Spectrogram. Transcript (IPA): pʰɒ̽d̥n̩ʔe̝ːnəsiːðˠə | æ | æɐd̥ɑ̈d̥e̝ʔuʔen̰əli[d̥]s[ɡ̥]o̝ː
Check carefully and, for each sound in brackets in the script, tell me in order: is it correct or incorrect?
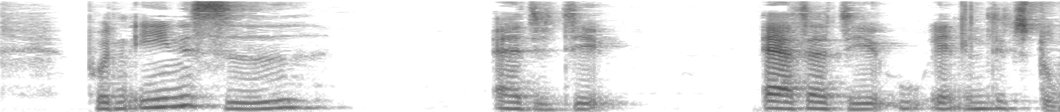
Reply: correct, incorrect

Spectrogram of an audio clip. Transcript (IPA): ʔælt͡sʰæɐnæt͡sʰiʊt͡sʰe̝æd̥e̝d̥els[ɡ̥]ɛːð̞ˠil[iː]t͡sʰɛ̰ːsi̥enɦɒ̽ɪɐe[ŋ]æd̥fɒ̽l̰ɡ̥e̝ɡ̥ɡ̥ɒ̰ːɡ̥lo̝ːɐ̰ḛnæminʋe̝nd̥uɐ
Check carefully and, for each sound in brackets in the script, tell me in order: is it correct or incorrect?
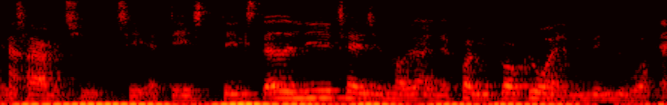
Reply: incorrect, correct, incorrect

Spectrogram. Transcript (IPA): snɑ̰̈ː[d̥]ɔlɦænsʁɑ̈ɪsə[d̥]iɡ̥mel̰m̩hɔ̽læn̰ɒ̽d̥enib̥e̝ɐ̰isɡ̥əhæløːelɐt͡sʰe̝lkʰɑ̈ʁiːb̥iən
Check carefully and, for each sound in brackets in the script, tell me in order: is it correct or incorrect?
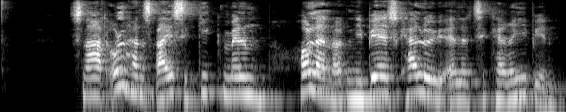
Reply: correct, incorrect

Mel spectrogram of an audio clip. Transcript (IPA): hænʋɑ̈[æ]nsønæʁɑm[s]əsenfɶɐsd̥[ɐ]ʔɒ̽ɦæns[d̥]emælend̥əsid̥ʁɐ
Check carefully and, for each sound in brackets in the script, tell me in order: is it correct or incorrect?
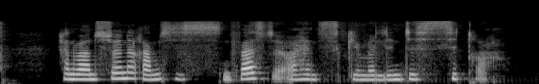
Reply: incorrect, correct, incorrect, incorrect

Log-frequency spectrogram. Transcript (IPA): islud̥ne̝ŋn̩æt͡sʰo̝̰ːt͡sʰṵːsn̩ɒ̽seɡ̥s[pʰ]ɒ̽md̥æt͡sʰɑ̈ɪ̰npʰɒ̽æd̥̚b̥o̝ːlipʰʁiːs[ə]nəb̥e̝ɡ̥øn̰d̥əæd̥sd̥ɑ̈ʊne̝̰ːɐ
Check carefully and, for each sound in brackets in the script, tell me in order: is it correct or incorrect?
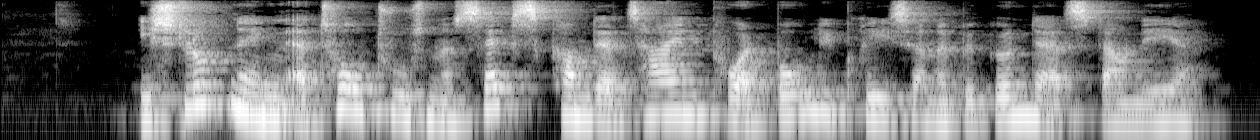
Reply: incorrect, incorrect

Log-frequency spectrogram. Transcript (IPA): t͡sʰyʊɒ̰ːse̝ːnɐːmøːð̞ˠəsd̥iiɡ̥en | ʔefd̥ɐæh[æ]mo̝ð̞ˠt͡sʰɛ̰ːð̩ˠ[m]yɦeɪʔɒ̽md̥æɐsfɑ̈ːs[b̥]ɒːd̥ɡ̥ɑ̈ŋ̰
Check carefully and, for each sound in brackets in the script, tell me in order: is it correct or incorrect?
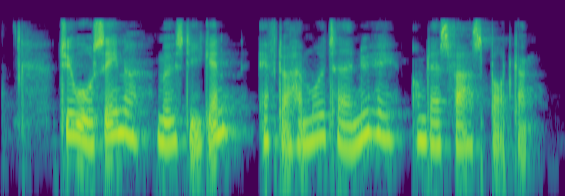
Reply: correct, incorrect, correct

